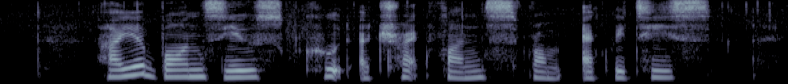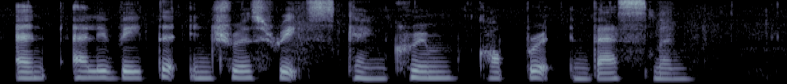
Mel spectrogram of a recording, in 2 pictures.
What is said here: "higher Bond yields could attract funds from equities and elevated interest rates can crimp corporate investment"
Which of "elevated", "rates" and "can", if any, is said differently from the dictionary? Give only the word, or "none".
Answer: none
